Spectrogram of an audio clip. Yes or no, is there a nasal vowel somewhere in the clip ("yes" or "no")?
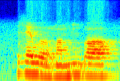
yes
